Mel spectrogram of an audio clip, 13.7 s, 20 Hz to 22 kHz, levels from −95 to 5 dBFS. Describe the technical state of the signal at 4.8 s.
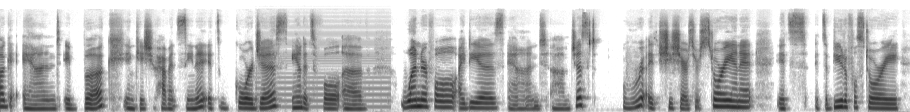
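GSM phone buzz covers 3.83 to 5.86 s, ending before "wonderful ideas and um". Rectified 217 Hz call bursts give a steady rasp about 26 dB down, seen as evenly stacked harmonic lines.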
